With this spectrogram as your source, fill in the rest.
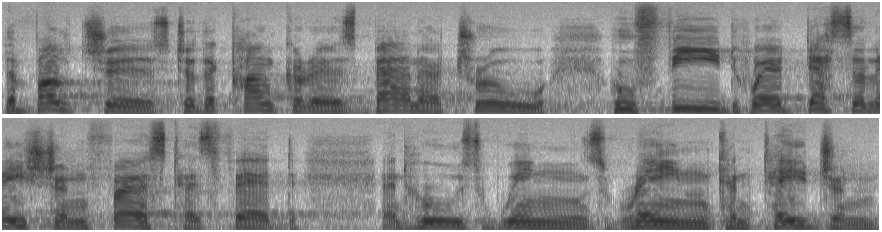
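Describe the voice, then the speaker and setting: Noticeable background noise sits behind a man with a high-pitched voice. He talks at a very slow pace with ordinary pitch variation. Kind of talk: poetry reading.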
